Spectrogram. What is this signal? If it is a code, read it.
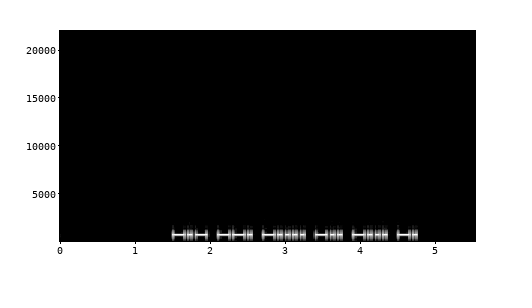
Morse code, heard as a keyed tone, about 24 wpm, 700 Hz. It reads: KG6DBN
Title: Speed Racing - USA Call Signs 20wpm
